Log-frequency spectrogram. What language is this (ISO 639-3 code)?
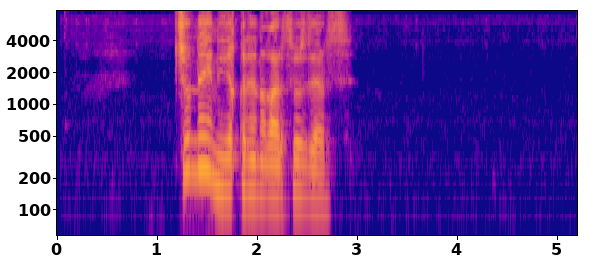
kab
